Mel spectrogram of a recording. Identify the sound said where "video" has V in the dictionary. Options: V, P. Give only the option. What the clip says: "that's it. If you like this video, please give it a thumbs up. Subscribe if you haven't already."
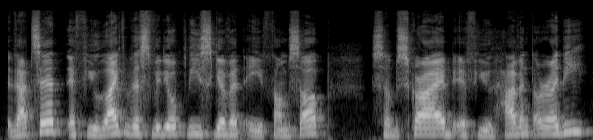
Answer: V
